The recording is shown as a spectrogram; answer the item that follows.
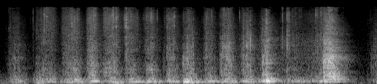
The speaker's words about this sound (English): What do you think he's doing? He is cutting wood. Well done, cutting wood, and excellent answer there.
